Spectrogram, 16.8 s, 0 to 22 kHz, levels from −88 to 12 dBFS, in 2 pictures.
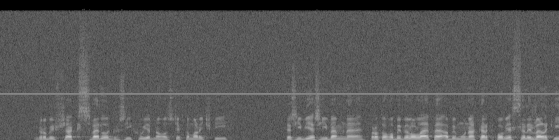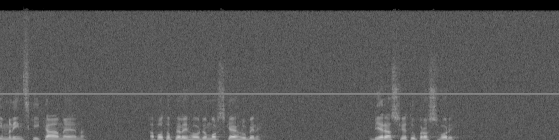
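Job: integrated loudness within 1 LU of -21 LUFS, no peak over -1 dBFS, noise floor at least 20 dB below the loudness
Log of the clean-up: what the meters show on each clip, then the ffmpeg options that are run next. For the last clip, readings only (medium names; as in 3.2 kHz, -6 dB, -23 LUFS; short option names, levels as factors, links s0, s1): steady tone 7.3 kHz; tone level -36 dBFS; noise floor -35 dBFS; noise floor target -44 dBFS; loudness -23.5 LUFS; peak level -4.5 dBFS; loudness target -21.0 LUFS
-> -af "bandreject=f=7300:w=30"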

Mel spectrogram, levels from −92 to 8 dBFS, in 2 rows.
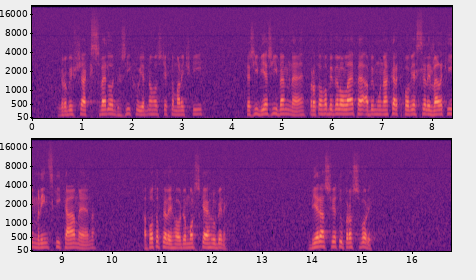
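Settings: steady tone not found; noise floor -37 dBFS; noise floor target -44 dBFS
-> -af "afftdn=nr=7:nf=-37"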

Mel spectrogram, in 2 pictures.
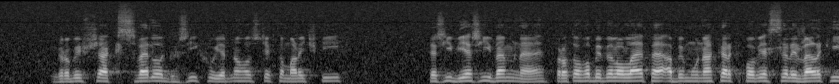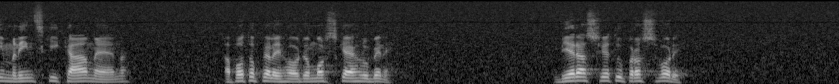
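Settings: noise floor -43 dBFS; loudness -23.0 LUFS; peak level -4.5 dBFS; loudness target -21.0 LUFS
-> -af "volume=1.26"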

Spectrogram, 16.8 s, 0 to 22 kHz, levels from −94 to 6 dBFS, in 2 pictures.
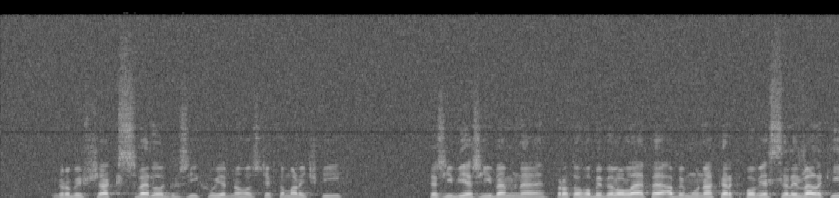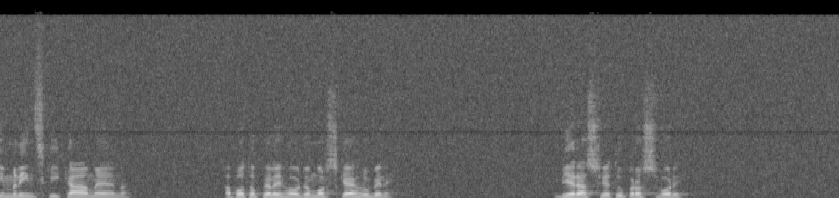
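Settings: loudness -21.0 LUFS; peak level -2.5 dBFS; noise floor -41 dBFS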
